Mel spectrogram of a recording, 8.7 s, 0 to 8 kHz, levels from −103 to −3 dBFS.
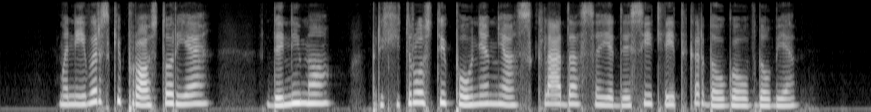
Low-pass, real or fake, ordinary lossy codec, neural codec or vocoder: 7.2 kHz; fake; none; codec, 16 kHz, 4 kbps, FunCodec, trained on LibriTTS, 50 frames a second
